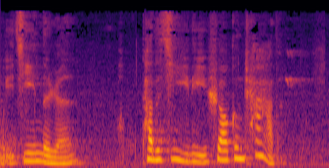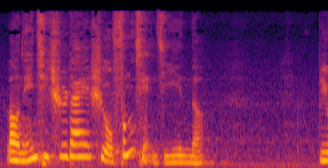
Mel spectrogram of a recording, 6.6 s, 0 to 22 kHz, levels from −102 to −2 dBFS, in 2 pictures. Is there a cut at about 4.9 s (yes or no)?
no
